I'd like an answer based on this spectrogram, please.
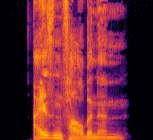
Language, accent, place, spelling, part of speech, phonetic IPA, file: German, Germany, Berlin, eisenfarbenem, adjective, [ˈaɪ̯zn̩ˌfaʁbənəm], De-eisenfarbenem.ogg
- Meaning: strong dative masculine/neuter singular of eisenfarben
